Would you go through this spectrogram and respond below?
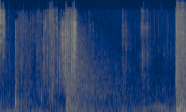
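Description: Rifle fire from an AK in Counter-Strike: Global Offensive, a few sharp shots spaced through a short burst of game noise, with a loud close shot at the end.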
